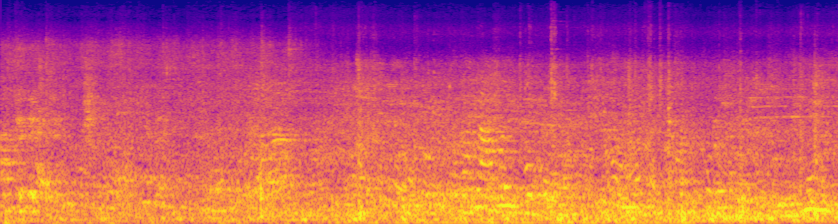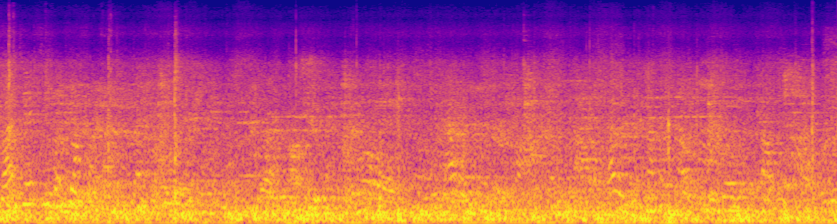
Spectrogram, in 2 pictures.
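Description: A crowd of people chatters in a busy echoing hall.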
